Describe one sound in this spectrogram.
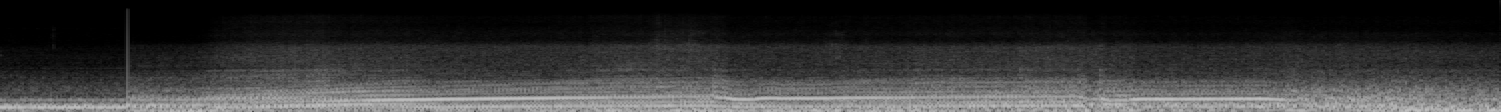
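A car engine roars as it accelerates hard, rising in pitch and dipping at each gear change.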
